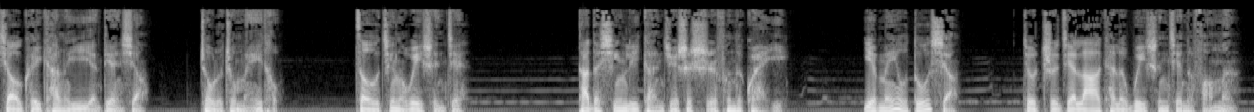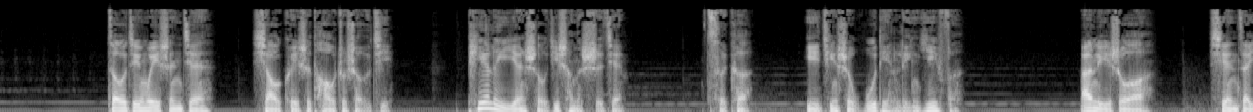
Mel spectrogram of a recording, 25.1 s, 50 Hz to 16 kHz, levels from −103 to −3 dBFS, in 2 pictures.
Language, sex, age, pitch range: Chinese, male, 30-49, 80-115 Hz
